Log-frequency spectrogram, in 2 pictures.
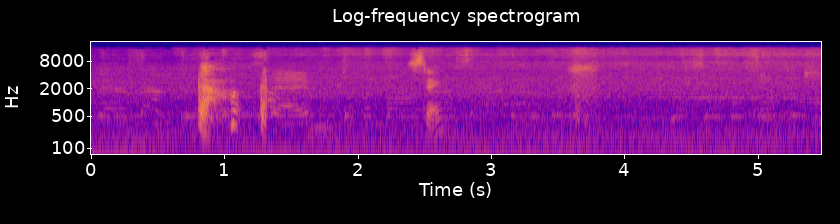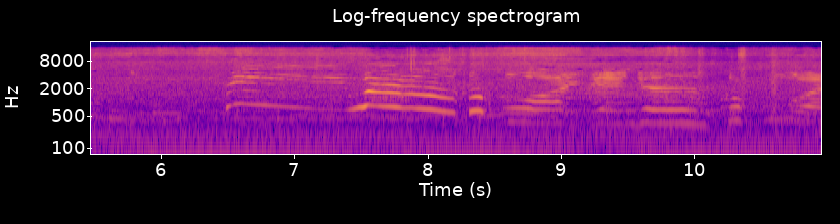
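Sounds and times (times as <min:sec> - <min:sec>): dog whining: 0:06.5 - 0:08.6.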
